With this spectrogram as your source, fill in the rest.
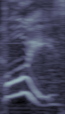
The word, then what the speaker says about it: buoys: Crabs, cataquacks, semi-submerged rocks, sand castles, deck chairs, buoys, coconuts, sailing boats. It's got it all. You say buoys? It's boys. It's how Americans say it.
